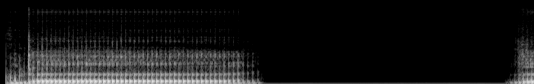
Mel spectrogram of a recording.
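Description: A plains bison lets out a low, guttural roar with a rough, pulsing growl to it, held for about two and a half seconds. After a pause of silence, another roar begins.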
